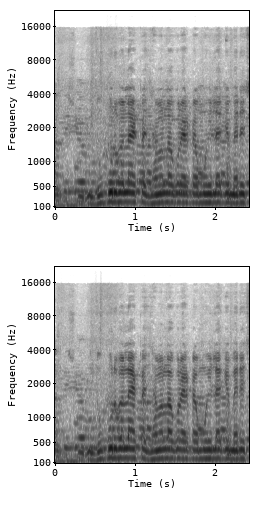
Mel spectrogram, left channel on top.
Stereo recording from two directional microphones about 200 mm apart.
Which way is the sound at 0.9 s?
30° right (ahead or behind).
